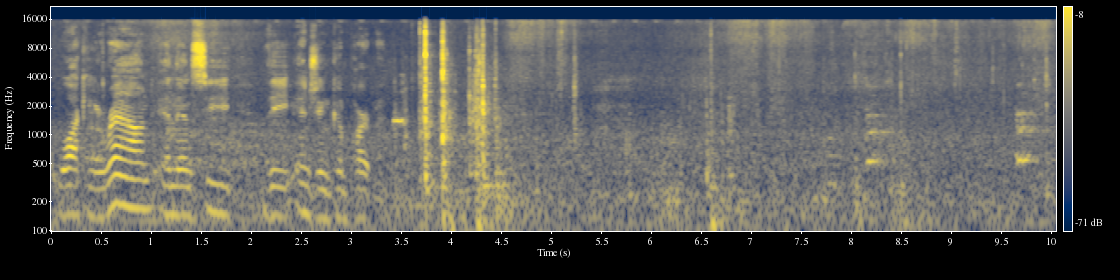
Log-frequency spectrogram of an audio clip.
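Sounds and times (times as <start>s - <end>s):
low steady background noise: 0.0s - 10.0s
person climbing out of car: 3.4s - 10.0s.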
